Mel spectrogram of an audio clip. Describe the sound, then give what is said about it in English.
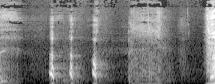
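A few short breathy vocal bursts and a hissing rush of air, then a person's loud sneeze explodes right at the end, landing on another person's hand. “that was a big sneeze.”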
